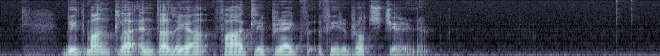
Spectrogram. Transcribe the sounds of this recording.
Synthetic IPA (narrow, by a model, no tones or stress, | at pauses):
ʋiːd̪maŋklaʔɛnt̪alɪafaːklɪpʰɾɛkvfiːɾəbɾɔt̪scœ̰ːɹɳə̰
